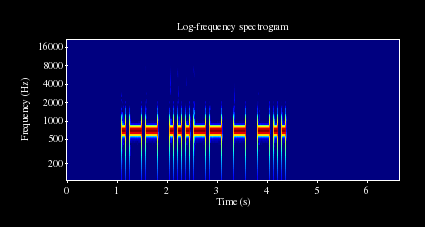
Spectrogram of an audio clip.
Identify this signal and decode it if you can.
Morse code, heard as a keyed tone, about 15 wpm, 700 Hz. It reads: W3TD
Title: USA Call Signs - 4 Characters - Repeated 3x - 15wpm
